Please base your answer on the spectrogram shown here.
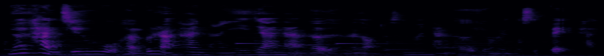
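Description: A woman's voice: low-pitched, sing-song, racing, music in the background. A woman with a Taiwanese Mandarin accent hosting a podcast in a casual, conversational way. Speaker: podcast host.

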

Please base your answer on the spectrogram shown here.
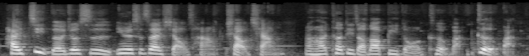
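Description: A woman's voice: medium pitch, big pitch swings, brisk. A woman with a Taiwanese Mandarin accent chatting casually as a guest author, self-deprecating and exclamatory. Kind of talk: casual chat.

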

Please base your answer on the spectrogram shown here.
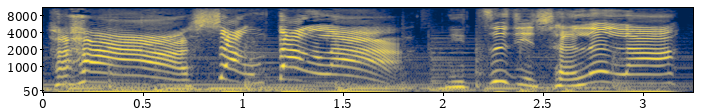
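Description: A woman's voice: very high-pitched, expressive, unhurried, music in the background. A woman playing a cocky, brash young detective's sidekick in a children's audio drama. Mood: gloating. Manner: brash, taunting.

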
